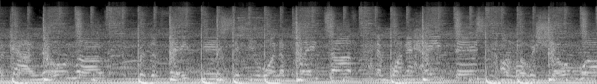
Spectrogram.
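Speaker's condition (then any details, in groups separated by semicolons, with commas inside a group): No condition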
